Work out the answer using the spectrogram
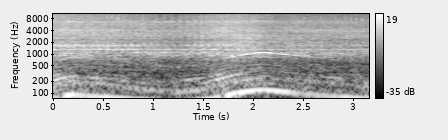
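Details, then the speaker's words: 1971 BMW 2002 (E10) four-cylinder, carburetor with new accelerator pump: engine revved briefly, rising and falling smoothly and evenly with no knocks; runs smooth, mechanically sound. "you know sounds good drives good and um mechanically it's an awesome shape"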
